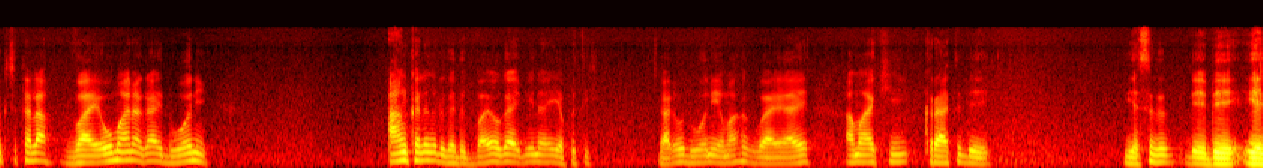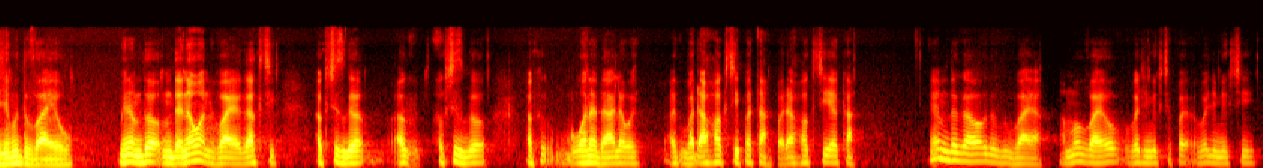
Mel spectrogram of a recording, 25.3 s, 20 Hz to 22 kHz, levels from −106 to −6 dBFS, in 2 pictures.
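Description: From 11.9 s to 23.8 s, automatic gain falling lowers the level by about 14 dB; unlike a talker moving back, the room noise sinks along with the speech.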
